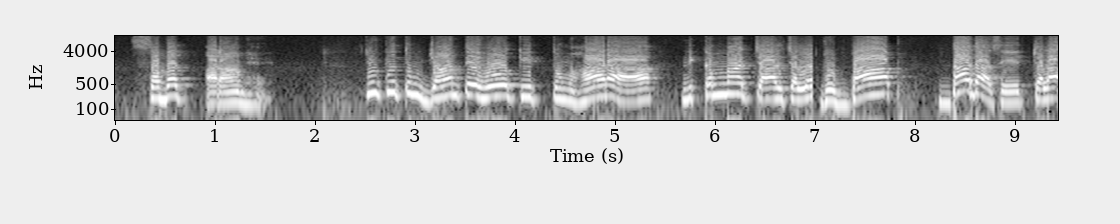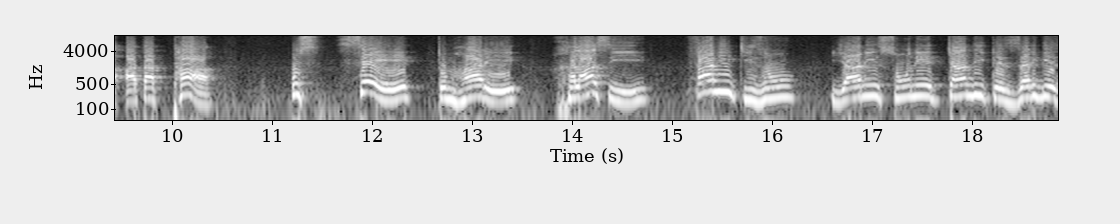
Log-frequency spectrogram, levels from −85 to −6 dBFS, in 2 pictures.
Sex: male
